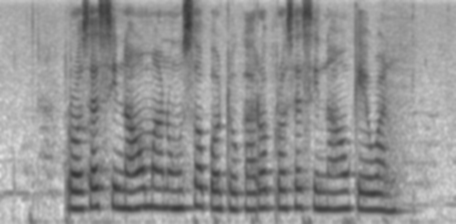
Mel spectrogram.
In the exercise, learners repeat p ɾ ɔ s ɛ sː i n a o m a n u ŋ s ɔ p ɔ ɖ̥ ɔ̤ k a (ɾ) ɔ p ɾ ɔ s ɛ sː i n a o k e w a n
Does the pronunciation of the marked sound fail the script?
no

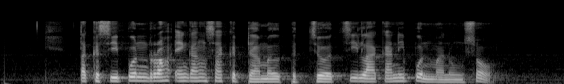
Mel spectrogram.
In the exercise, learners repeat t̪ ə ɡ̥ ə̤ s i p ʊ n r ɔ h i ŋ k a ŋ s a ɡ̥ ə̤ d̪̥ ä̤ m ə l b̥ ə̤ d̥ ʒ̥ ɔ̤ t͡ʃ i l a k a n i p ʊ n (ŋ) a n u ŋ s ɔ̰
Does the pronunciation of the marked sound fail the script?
yes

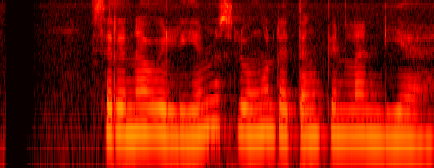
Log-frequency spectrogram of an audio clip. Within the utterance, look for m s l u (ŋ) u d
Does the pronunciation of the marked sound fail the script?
no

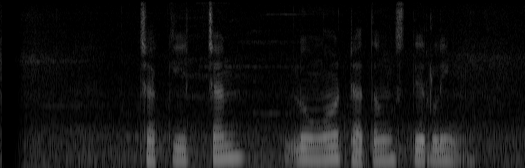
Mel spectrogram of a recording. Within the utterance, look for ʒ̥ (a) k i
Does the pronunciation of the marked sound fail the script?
no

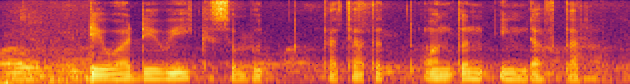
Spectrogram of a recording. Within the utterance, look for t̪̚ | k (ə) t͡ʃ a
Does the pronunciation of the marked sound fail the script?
yes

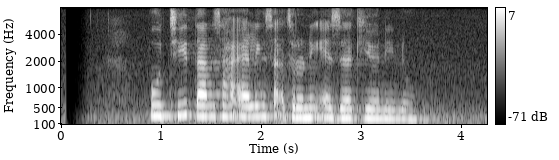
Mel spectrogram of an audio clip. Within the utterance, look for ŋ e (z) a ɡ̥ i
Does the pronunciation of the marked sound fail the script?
no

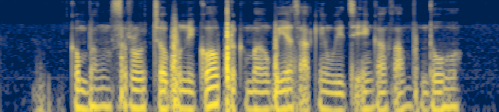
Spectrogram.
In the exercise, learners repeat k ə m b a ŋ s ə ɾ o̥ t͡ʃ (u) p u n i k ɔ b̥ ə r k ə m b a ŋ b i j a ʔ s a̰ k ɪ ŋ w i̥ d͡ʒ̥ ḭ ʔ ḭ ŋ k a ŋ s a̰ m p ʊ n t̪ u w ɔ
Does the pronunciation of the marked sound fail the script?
yes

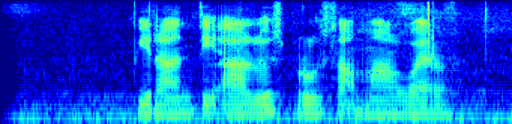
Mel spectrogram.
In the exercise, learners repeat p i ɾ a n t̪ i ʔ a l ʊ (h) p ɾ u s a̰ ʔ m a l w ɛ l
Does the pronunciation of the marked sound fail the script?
yes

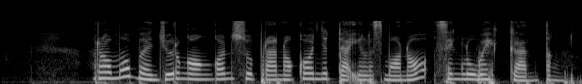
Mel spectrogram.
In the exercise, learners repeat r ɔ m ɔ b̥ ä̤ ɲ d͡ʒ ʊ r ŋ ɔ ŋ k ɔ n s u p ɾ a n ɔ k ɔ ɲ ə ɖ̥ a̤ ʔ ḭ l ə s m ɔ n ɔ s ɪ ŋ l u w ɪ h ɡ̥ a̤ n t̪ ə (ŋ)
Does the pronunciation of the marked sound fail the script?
no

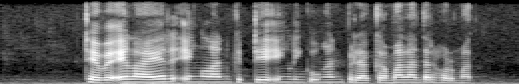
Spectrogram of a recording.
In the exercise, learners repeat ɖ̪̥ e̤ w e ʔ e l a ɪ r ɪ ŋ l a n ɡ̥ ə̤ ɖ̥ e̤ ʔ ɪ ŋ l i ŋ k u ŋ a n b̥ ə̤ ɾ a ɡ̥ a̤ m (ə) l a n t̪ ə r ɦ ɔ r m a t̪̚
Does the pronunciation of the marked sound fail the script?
yes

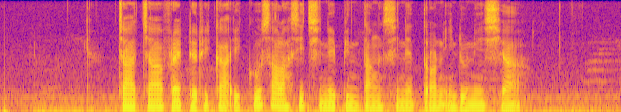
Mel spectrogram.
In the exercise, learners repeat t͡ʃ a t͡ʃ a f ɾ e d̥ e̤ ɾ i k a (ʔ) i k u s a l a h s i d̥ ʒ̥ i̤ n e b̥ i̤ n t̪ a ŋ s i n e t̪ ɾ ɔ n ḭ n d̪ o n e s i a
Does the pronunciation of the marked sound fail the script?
no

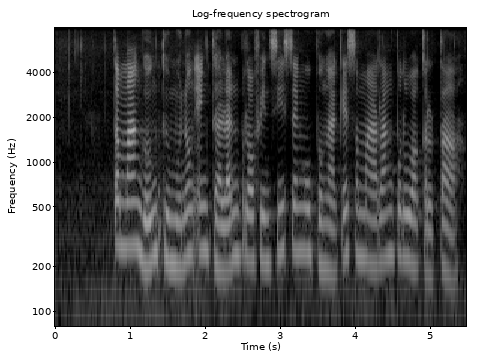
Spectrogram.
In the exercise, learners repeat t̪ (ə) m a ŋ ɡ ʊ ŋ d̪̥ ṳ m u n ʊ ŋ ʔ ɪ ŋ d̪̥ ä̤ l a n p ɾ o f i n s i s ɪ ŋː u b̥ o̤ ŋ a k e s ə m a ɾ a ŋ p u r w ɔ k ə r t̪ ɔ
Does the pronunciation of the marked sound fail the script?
no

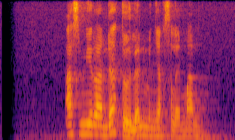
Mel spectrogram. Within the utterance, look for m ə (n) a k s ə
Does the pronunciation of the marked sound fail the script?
yes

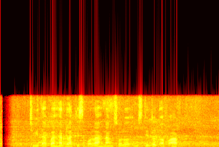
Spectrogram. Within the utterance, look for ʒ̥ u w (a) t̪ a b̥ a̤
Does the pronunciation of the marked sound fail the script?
yes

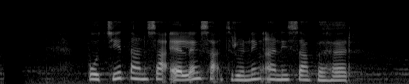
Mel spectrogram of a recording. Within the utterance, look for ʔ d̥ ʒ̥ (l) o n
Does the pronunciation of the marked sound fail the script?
yes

